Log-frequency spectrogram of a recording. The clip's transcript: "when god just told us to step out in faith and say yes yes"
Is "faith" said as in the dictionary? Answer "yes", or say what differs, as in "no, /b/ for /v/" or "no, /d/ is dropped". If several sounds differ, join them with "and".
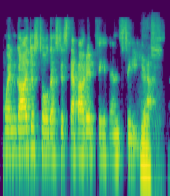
yes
